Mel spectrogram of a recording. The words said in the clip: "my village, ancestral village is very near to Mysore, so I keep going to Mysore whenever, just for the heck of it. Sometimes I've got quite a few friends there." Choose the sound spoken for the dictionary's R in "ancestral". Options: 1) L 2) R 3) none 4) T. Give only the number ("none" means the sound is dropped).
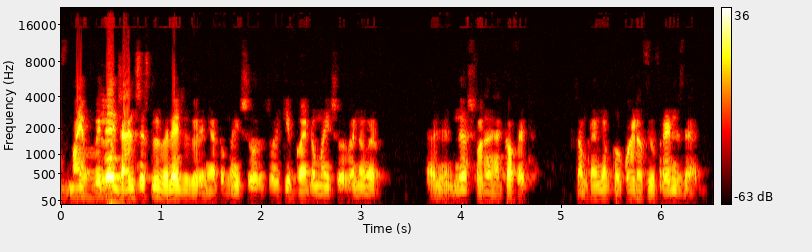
3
